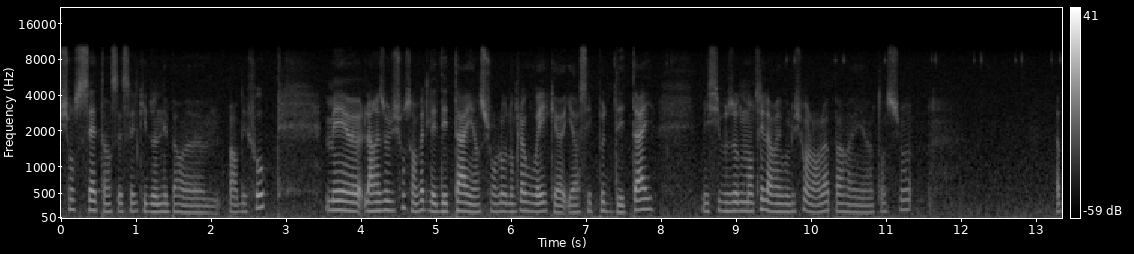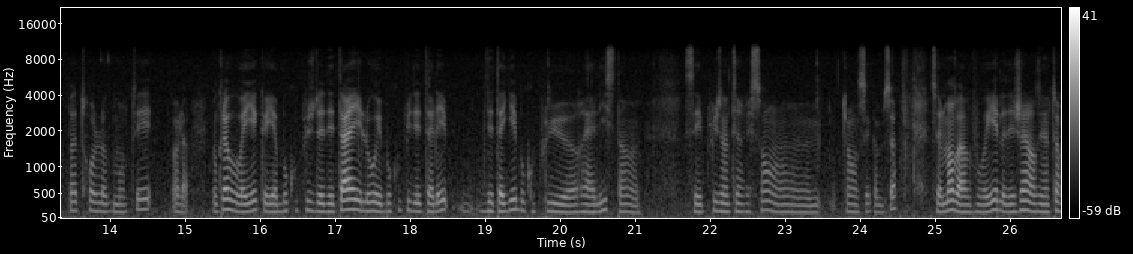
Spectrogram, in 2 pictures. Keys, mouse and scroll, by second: 5.0 middle click, 5.0-5.6 scroll down 1, 5.6 middle click, 6.2 scroll up 1, 7.3 middle click, 7.3 scroll up 4, 9.5 click, 14.3 click, 15.9 middle click, 18.0-19.1 scroll up 3, 19.1-19.9 scroll down 2, 19.9 middle click, 21.9-23.6 scroll down 4, 23.6 middle click, 25.4 middle click.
